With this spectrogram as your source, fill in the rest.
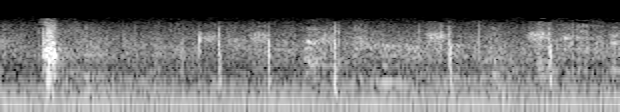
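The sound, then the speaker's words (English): A tobacco pipe gurgles as it is lit with a match and puffed, with a sharp burst near the start followed by irregular wet crackles and soft sucking pops over a steady low hum. “It's a noisy little thing, isn't it? Yeah. Sounds like a small boy reaching the bottom of a strawberry soda.”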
